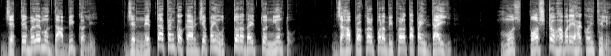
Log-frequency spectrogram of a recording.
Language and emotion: Odia, angry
